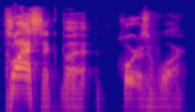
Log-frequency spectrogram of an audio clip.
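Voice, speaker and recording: A man's voice: mid-range voice, big pitch swings, a little slow. A man hosting a podcast, recapping a movie in casual chat with dry, sarcastic asides. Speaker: podcast host.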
